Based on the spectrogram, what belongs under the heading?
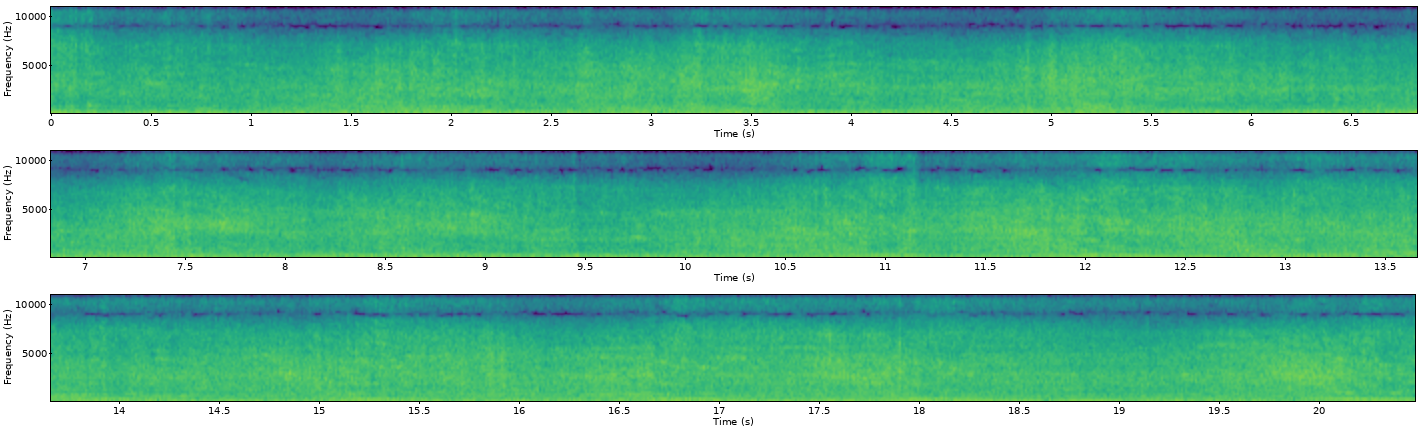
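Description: Car engines running at low revs, a deep steady engine note that shifts only slightly in pitch.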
